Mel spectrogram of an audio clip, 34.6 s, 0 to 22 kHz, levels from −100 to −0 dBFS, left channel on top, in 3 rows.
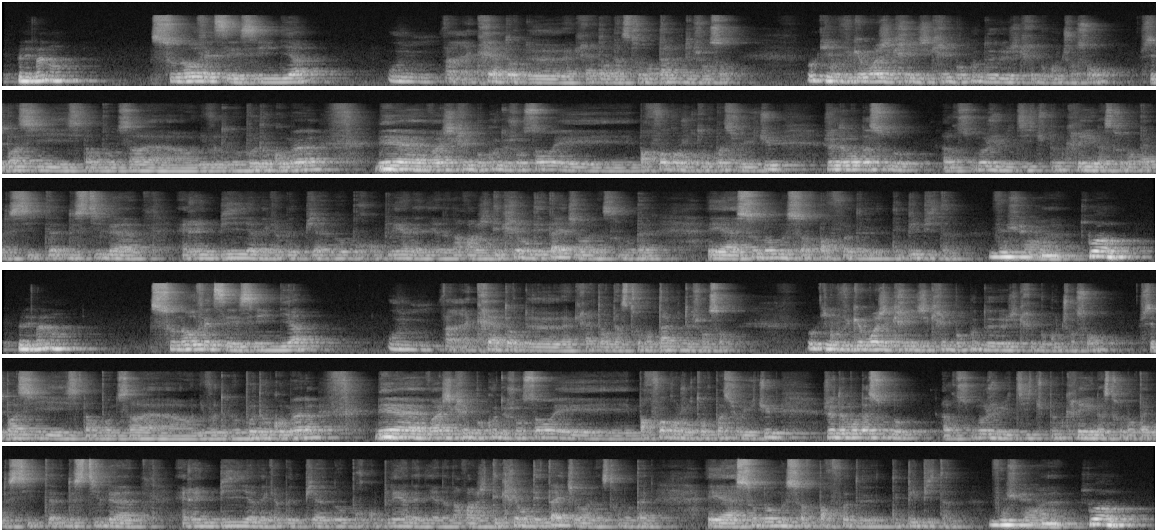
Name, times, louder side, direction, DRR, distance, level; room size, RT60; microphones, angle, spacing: voice 1, 0.2-0.8 8.0-8.5 15.3-15.6 32.9-34.2, equal, 45° left, 1 dB, 1.0 m, -23 dB
voice 2, 1.5-3.0 3.9-7.2 7.6-7.8 8.3-11.0 11.4-20.6 20.9-32.6 33.1-33.7, equal, 65° right, -1 dB, 2.2 m, -32 dB
10.0 x 5.2 x 5.3 m, 1.1 s
head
